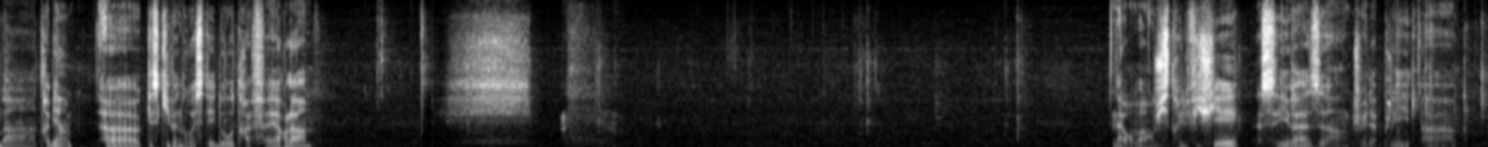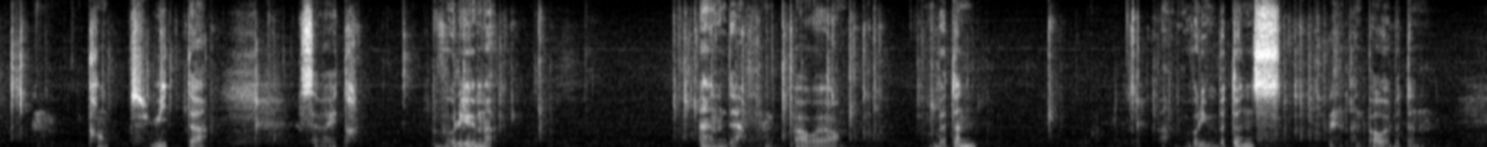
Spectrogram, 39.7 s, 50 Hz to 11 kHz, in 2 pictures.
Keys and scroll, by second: 17.7 Right, 17.8 Left, 20.0 Right, 20.8 Return, 23.2 Right, 34.8 Left, 35.8 Right.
